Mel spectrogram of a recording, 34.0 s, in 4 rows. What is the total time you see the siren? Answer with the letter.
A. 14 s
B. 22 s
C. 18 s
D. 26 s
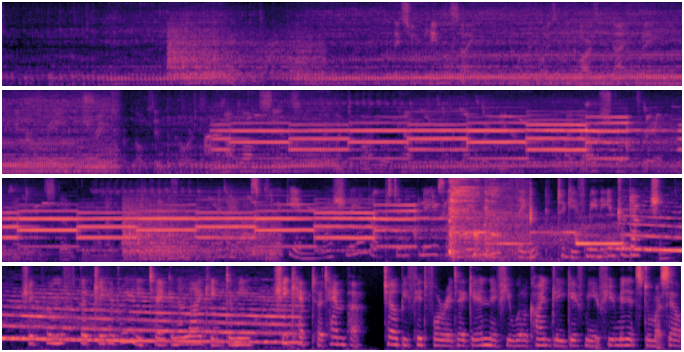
C.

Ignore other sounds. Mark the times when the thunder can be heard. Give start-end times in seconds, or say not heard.
2.0-4.1, 18.5-20.6.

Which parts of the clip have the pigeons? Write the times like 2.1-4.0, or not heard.
not heard.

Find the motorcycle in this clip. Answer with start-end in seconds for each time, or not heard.
0.0-17.7.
